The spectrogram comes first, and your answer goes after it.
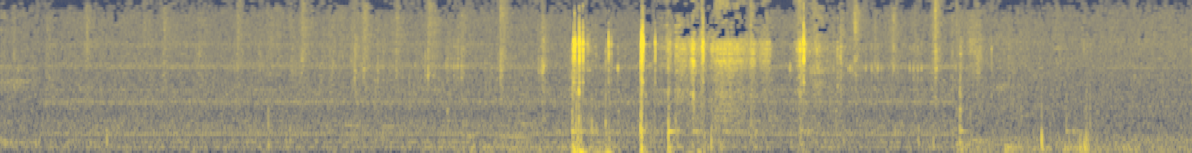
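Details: Quiet indoor hum with scattered tapping, patter and light knocks, and no animal vocalization.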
